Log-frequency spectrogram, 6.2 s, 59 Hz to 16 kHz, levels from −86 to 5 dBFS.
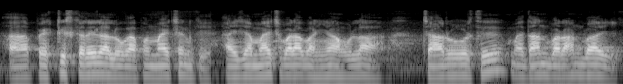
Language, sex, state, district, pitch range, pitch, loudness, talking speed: Bhojpuri, male, Uttar Pradesh, Deoria, 105-115 Hz, 110 Hz, -17 LUFS, 190 wpm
